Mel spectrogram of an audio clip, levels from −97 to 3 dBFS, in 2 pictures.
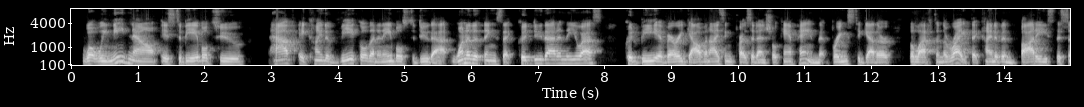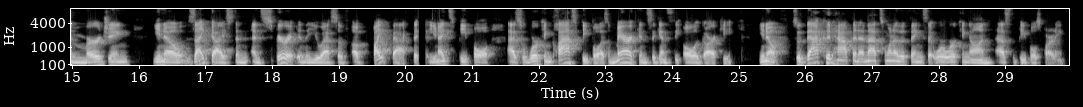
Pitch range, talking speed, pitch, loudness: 100-125 Hz, 190 wpm, 110 Hz, -20 LUFS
